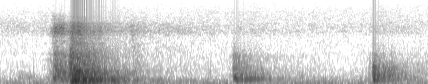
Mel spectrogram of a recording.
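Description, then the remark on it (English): A door shuts with a heavy, booming thud, followed by two lighter knocks about a second apart, each fading quickly. No one speaks. “Should I close the door?”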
